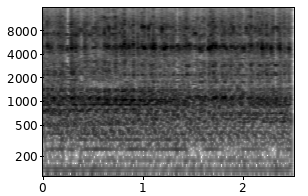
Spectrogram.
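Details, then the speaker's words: Caterpillar 922B loader diesel, sat over a year, started on jumpers: loud, steady clatter at an even idle with no stumbling or dropouts; running on its own, engine sounds good. "she is running under her own power where try and get this bucket dumped out very quickly beautiful engine sounds good too"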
